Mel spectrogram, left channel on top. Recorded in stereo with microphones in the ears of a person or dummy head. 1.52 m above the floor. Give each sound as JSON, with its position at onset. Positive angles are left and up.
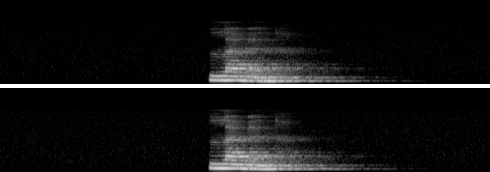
{"t": 2.1, "sound": "a woman speaking", "side_deg": -15, "distance_m": 0.5}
